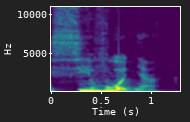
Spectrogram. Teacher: You might expect to say сегодня, since you can see the word год, meaning year, right inside it, but we don't say it that way at all. The g here turns into v. We say сегодня.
